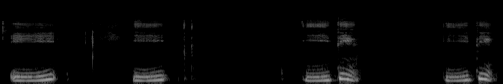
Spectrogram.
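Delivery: 一定 as yídìng, 一 rising; teacher demonstrating 一定. Shown as a demonstration. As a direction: model 一 rising before 定. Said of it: "E should be the rising tone".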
